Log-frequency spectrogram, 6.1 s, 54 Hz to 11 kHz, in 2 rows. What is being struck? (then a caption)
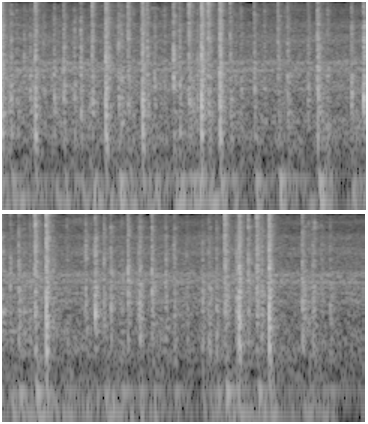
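Plastic computer keyboard. Rapid typing with the fingertips of both hands on a full-size gray, cream and orange SHIPADOO K600 wired USB keyboard with a hollow plastic housing, resting on a desk mat. A quick, steady stream of short, sharp plastic clacks with bright, crisp tops, each dying away almost instantly over a faint low hum.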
